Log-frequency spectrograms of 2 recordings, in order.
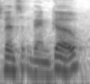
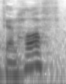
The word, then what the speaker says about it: Vincent van Gogh: that means is that his name certainly isn't pronounced Vincent Van go dutch is an odd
